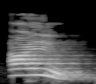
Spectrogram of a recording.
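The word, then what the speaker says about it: aisle: ऐसे ही देखिए K silent और इसमें हु में W साइलेंट और फिर एंड S silent is आइल. S को हटा दीजिए तो आइल ही रीड करेंगे हम.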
